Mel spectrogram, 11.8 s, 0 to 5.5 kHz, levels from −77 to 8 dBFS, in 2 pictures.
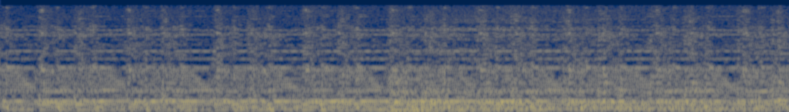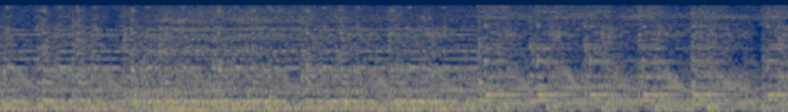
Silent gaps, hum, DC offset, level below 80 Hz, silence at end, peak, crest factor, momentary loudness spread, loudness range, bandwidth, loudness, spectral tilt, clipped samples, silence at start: none; none; under 0.1%; -32 dBFS; 0 s; -8 dBFS; 14 dB; 3 LU; 1 LU; 5 kHz; -23 LUFS; -9 dB/octave; under 0.1%; 0 s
